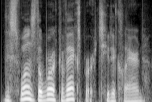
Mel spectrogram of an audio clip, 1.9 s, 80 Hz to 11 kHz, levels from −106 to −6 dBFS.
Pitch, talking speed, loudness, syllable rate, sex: 135 Hz, 250 wpm, -18 LUFS, 6.3 syllables/s, male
